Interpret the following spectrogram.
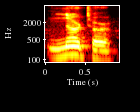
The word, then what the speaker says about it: nurture: And I say nurture, nurture, ¿Cómo se escribe? Nurture. nurture. Uh-huh. Termina en Nurture. nurture. Uh-huh. Nurture. Nurture. Todas las palabras que terminen con ture son chair.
